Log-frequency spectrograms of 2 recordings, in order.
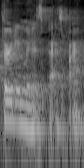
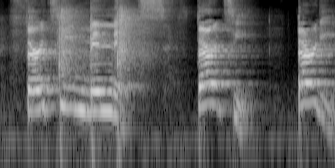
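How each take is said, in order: First: Said in the usual way. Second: Thirty said slow, loud and punched; stressing thirty. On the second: Real, not acted. Telling friends how long the wait lasted, Thirty stressed hard. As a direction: hammer the word Thirty.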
